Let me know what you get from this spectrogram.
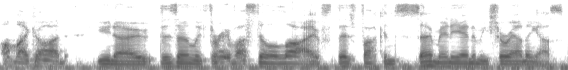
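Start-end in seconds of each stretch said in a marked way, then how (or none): none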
